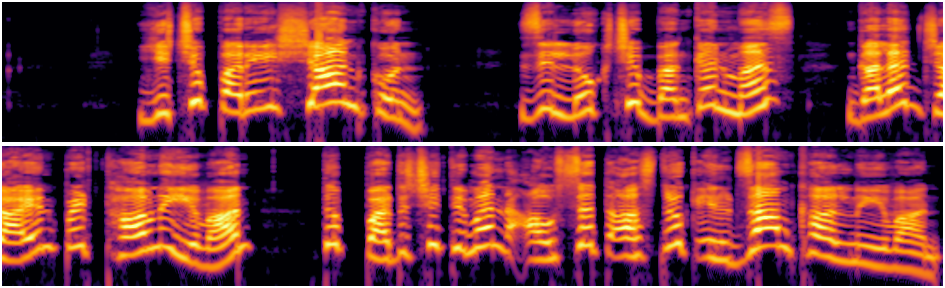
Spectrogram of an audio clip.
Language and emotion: Kashmiri, angry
